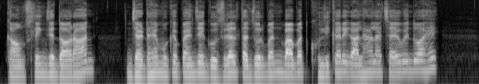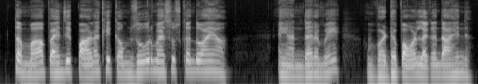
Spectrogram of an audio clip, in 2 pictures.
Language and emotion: Sindhi, fearful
